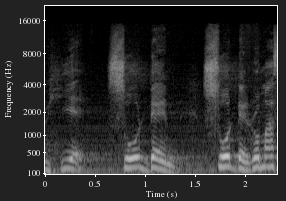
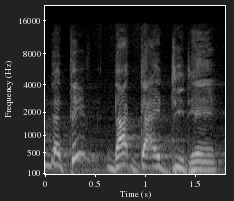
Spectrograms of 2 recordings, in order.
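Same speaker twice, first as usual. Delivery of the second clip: ordinary talk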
